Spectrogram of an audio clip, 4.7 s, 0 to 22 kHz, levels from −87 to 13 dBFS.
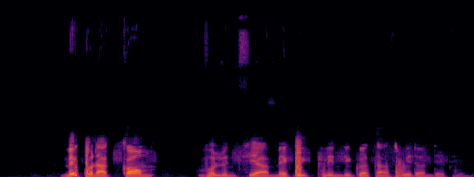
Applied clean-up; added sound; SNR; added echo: neural mask model Resemble Enhance denoiser.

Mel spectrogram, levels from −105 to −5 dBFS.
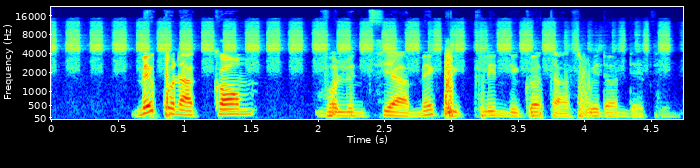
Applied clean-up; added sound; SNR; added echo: neural mask model RNNoise.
